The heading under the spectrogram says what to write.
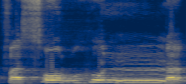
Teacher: را ساکنہ سے پہلے پیش ہے تو را کو بھی پر پڑھنا ہے ، صاد کو بھی پر پڑھنا ہے کیونکہ صاد حروف مستعلیہ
